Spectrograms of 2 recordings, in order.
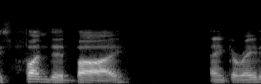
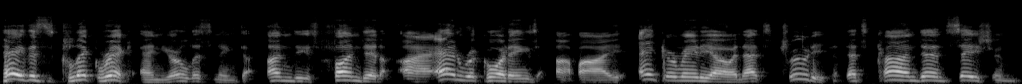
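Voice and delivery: radio announcer; 4 semitones higher than usual. Acted. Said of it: "recording a station ID take".

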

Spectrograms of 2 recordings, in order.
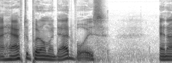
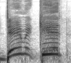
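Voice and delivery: much higher, sudden fed-up snap; exasperated outburst; slower than usual. Retold or imitated. A TikTok dad losing it with his son, high exasperated outburst. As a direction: let the patience crack all at once. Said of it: "he was like".

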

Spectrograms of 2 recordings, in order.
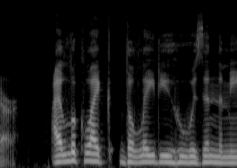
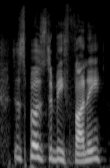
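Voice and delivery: higher, huffy mock repeat; mock commenter; 6 dB louder, faster than usual. Host mocks the commenter's line again, huffy. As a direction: repeat it as a snooty critic. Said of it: "the comment".

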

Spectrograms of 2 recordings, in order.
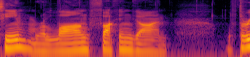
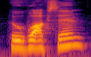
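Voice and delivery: usual speaking voice

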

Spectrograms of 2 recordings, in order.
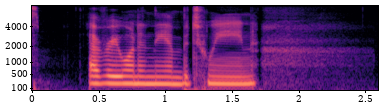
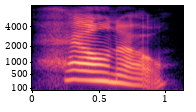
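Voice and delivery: emphatic refusal; 4 semitones higher, 8 dB louder than usual. Real, not acted. Rejecting the imagined job.

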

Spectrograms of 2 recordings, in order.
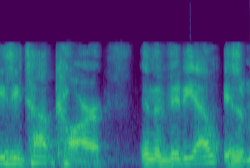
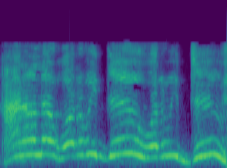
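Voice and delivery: mock panicked squeal, much higher; playing Jim's helpless panic, pitched way up; panicked screaming. Jim screaming to Stan in a panic, much higher. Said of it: "And Jim's screaming".

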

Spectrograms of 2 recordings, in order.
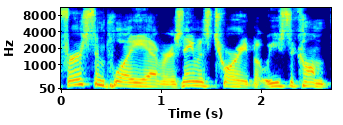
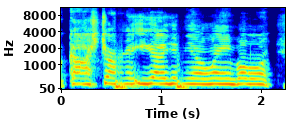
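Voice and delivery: exasperated backseat driver; 7 semitones higher, faster than usual. Retold or imitated. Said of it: "Larry's like".

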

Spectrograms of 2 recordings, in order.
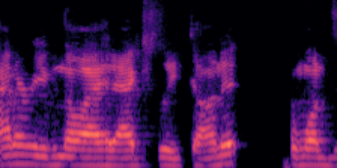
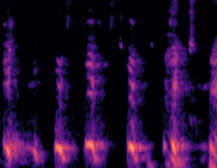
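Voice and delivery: shrieking burst of laughter; breathy high-pitched laugh; high squealing laugh; 5 dB quieter than usual. Real, not acted. Wild laugh at kid's retort.

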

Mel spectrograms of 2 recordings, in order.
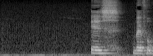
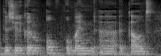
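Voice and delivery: ordinary talk, nothing marked

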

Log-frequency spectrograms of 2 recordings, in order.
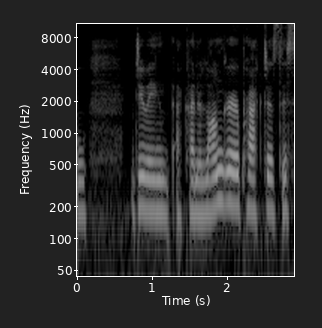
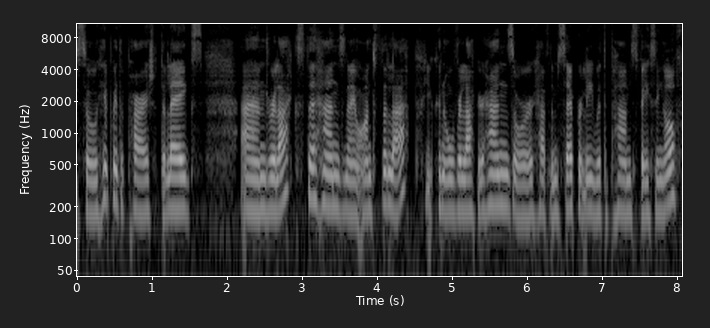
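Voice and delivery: usual speaking voice

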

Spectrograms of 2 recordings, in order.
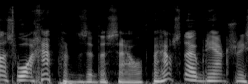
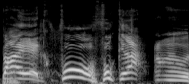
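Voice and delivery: loud, higher exaggerated northern outburst; too northern; 10 semitones higher, 11 dB louder, slower than usual. Comedian overshoots into northern while fixing his voice. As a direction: blurt it out as a broad northern yell. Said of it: "bouncing around from south to north".

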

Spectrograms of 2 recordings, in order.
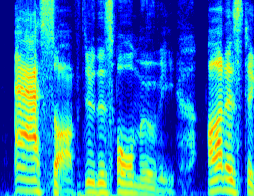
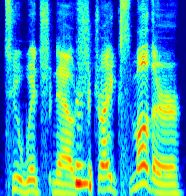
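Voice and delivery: ordinary talk, nothing marked

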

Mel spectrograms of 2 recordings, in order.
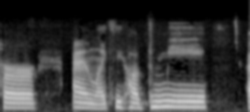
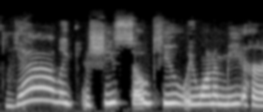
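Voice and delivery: eager high parents; 10 semitones higher than usual. Retold or imitated. Dad and stepmom voiced eagerly.

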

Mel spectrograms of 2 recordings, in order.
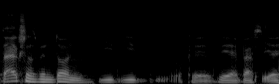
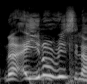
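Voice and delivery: high, loud laughing burst; 12 semitones higher, 9 dB louder than usual. Real, not acted. Laugh heard, higher and louder.

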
